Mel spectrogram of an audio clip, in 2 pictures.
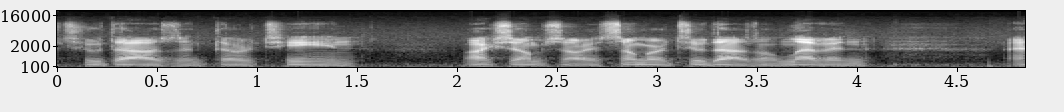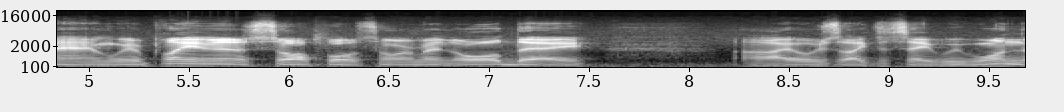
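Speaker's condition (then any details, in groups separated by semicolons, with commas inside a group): ALS; young-adult onset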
